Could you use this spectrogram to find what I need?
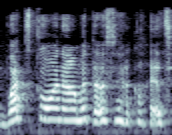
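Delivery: put-on New York accent. Repeating his line, starting to talk in a put-on new york accent. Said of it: "I almost feel like I'm gonna start talking like".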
